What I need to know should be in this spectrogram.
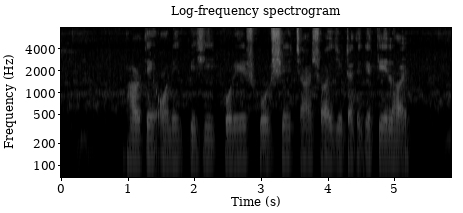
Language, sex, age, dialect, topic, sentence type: Bengali, male, 25-30, Standard Colloquial, agriculture, statement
